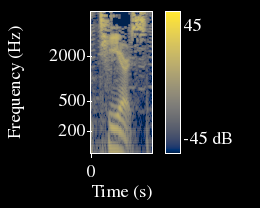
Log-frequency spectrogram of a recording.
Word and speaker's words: tiers: 但是要注意啊，我们还有一个单词跟它的发音是一样的，也叫 tears，但是拼写我给你拼写一下，叫做 T-I-E-R S，这个 tears 是什么呢？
